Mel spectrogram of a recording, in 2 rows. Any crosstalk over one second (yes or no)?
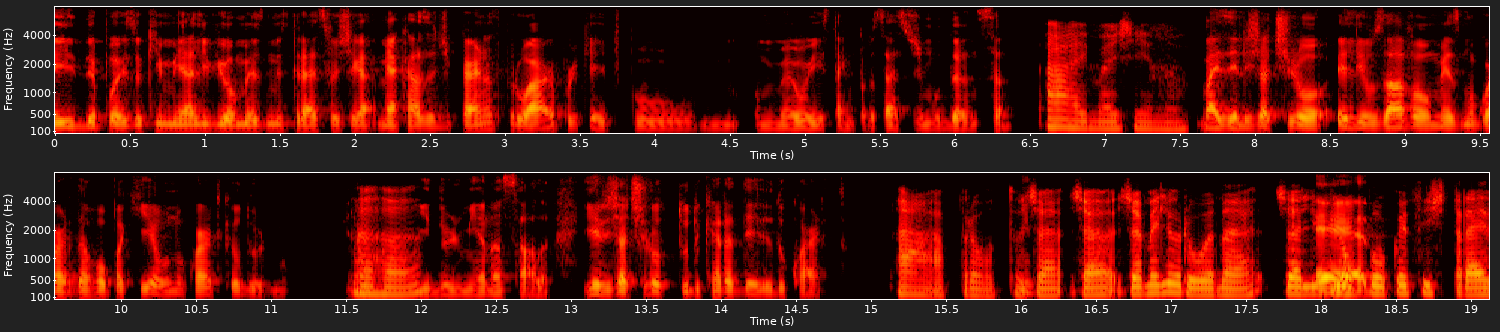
no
